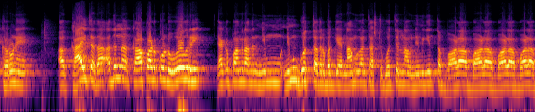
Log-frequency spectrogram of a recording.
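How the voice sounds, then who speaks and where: Man, very high voice, rapid impassioned fan rant. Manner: impassioned, rhetorical questions. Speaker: fan commentator. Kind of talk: opinion monologue.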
